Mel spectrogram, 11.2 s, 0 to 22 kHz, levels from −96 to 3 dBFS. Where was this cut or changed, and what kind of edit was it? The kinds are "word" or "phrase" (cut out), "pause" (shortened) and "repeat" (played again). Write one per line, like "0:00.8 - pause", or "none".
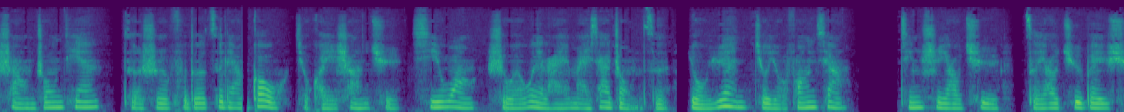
0:04.1 - pause
0:06.8 - pause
